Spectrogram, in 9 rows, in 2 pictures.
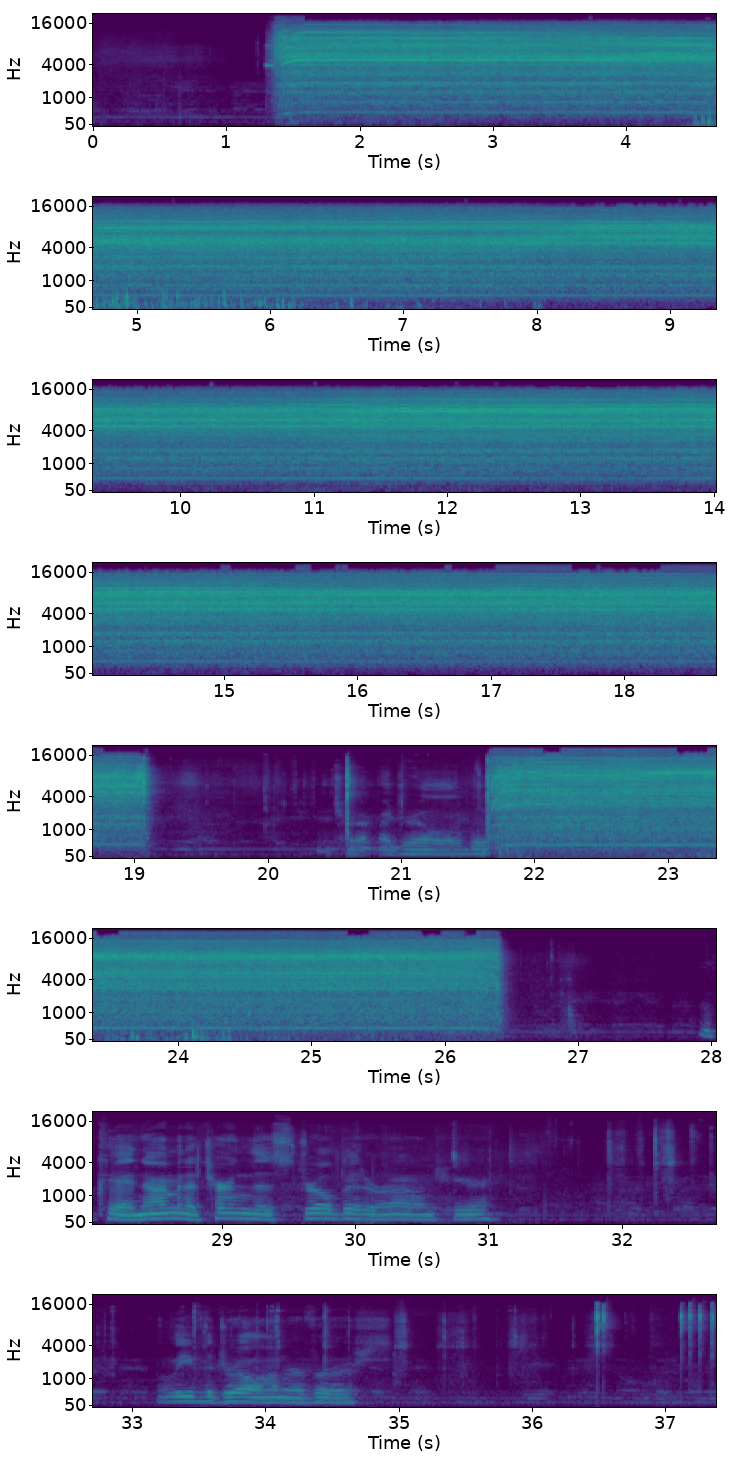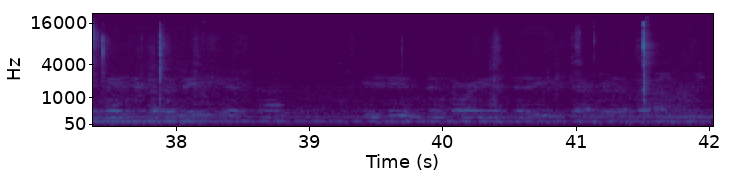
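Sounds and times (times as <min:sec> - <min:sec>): power drill motor whine: 0:01.3 - 0:19.2, 0:21.6 - 0:26.5.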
